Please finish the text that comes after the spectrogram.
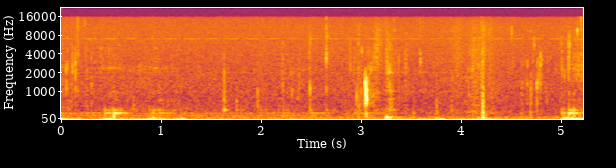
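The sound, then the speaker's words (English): Someone sips a drink, soft wet mouth clicks and a faint swallow scattered over a few seconds of near-quiet with a low background hum. “I'm just gonna let that sit with you real quick, while I take a sip of my drink.”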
